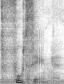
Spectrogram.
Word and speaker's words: Fuxing: That's pronounced Fuxing, and it means rejuvenation, roughly.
